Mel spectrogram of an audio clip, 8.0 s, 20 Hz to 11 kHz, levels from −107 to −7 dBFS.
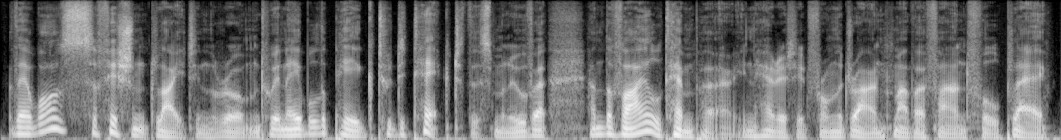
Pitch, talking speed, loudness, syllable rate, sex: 95 Hz, 205 wpm, -22 LUFS, 5.6 syllables/s, male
